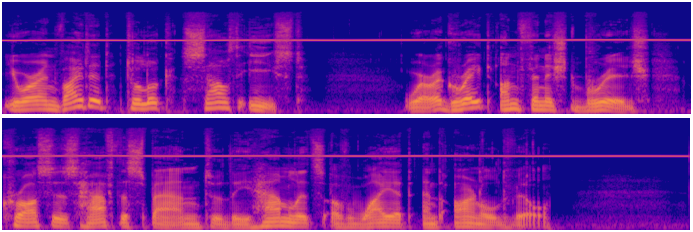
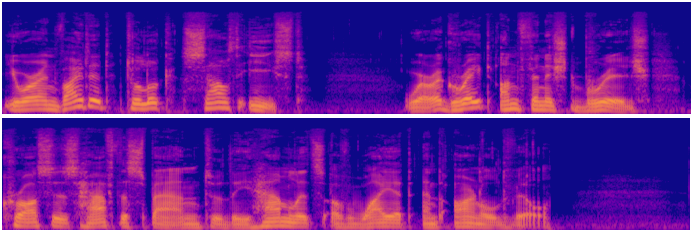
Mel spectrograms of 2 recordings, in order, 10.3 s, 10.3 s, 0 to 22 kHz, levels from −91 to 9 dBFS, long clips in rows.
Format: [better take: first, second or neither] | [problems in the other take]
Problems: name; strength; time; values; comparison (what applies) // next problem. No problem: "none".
second | high-pitched whine; noticeable; throughout; 6 kHz, 10 dB below the speech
